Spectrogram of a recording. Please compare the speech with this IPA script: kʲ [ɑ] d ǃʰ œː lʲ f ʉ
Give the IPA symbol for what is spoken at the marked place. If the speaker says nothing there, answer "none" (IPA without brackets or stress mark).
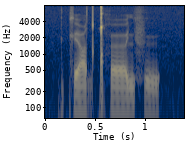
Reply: ɑ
